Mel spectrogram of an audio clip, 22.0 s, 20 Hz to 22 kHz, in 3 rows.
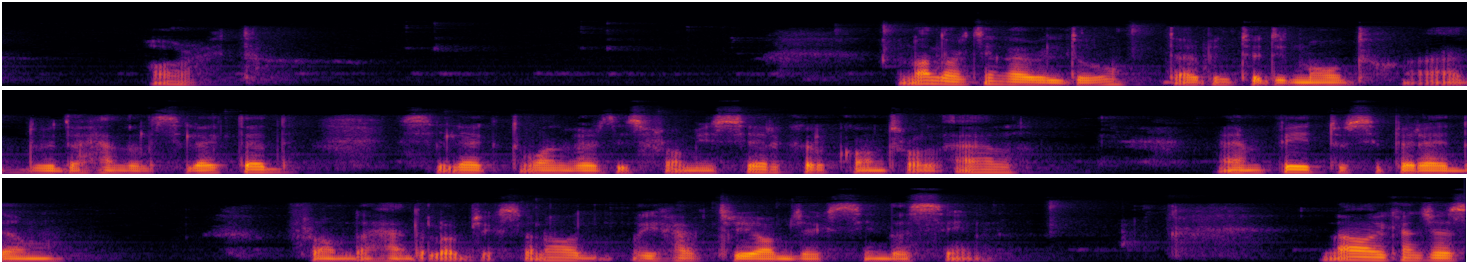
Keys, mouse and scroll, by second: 2.1 right click, 3.1 right click, 3.7 Tab, 4.5 shift+middle click, 5.1 a, 5.7 shift+middle click, 8.5 right click, 9.5 shift+right click, 10.7 shift+right click, 12.2 ctrl+l, 13.6 p, 16.5 Tab, 17.3 right click, 17.7-18.1 scroll down 5, 18.3 right click, 18.7 right click, 19.3 right click, 20.1 shift+middle click.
